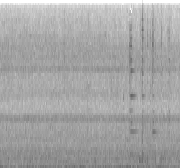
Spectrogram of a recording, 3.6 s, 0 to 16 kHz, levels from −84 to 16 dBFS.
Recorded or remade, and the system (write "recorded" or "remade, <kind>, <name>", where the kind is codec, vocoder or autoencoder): recorded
